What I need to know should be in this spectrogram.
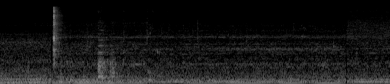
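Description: Water pours into a metal pot and splashes.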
